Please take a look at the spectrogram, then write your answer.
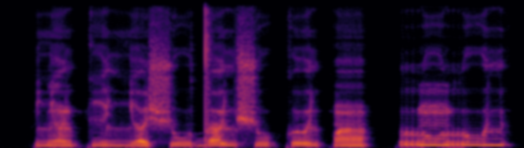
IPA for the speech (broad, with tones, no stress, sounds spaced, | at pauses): ʎ ɐ̃˩ lʲ k i˩ lʲ ʎ ɐ˩ ʃ u˩ d ɐ˧ lʲ ʃ u˩ k ɵ˧ lʲ p ɐ̃˩ | r ũ˥ r u˥ lʲ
